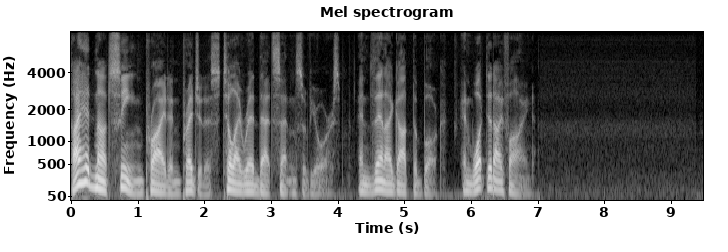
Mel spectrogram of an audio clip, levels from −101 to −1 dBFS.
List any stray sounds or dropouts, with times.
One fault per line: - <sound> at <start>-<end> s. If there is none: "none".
none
